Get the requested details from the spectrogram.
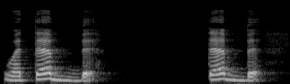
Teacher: You can hear the sound of the qalqalah very clear and strong. It means that we are not reading anything after it straight away. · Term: greater qalqalah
